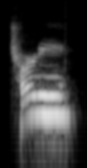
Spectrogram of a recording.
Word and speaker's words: Czarni: a foul now on Charney yaslow CZ a-r-n-i the c-z in Polish is usually pronounced and yaslow is j-a-s-l-o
